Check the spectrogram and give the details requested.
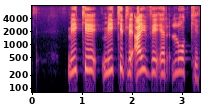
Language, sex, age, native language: Icelandic, female, 8, Icelandic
